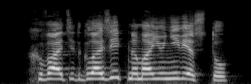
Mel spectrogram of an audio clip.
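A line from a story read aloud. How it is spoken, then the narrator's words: Growling undertone. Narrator (Russian): В голосе отчетливо расслышались рычащие нотки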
